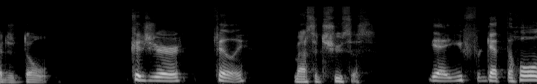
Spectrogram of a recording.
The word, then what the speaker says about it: Massachusetts: Massachusetts. Oh, so you pronounce the T, which is probably right. I just don't. Because you're Philly. Massachusetts. Yeah, you forget the whole last T. Yeah. Yes. Massachusetts.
